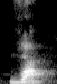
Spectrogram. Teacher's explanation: वका ये आ जाता है वकारस दंत मूलम। ठीक है, दंत ओष्टम, ऊपर का दांत, निचला होठ, ये आ जाता है आपका अक्षर इसमें वा।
